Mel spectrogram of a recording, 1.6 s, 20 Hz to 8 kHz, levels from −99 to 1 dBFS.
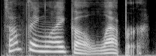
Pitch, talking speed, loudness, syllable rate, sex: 235 Hz, 155 wpm, -16 LUFS, 5.3 syllables/s, female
